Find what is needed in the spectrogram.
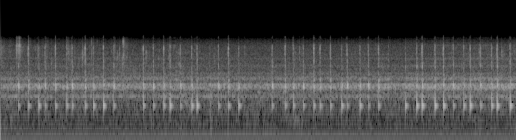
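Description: Cat chewing a whole raw chick, its teeth crunching through the small bones in regular clicks about three a second, with a short pause about five seconds in. A steady buzzing hum runs underneath.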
